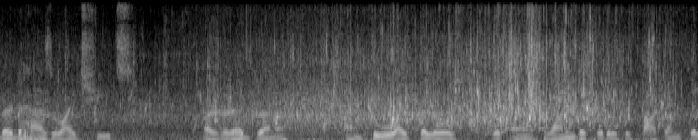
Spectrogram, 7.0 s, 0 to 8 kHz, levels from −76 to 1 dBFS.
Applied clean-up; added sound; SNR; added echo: none; Waves, surf; 0 dB; none.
